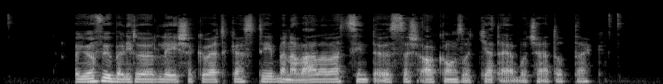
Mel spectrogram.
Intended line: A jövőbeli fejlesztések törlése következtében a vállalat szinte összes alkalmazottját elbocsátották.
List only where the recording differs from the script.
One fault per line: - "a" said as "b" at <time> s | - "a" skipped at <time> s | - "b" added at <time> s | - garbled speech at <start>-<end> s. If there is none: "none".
- "fejlesztések" skipped at 1.3 s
